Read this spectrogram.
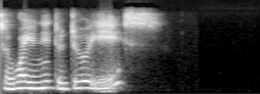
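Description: A young man speaks briefly through an online call.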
